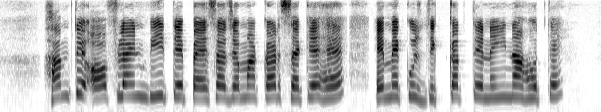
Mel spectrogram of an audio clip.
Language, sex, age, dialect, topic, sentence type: Magahi, male, 18-24, Northeastern/Surjapuri, banking, question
